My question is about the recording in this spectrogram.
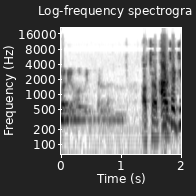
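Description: A person's voice holding a steady hum tails off about a second in, and speech starts again shortly after.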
